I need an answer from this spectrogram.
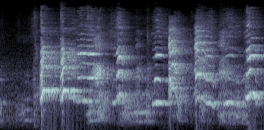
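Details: Young Shiba Inu pups give drawn-out, wavering whines broken into about six rising and falling cries, clear and tonal, some bending upward before trailing off, with no other sounds competing.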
